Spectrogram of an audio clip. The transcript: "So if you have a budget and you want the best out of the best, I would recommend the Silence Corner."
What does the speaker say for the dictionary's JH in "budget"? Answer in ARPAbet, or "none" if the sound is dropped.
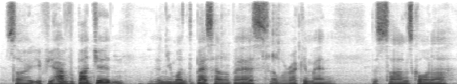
JH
